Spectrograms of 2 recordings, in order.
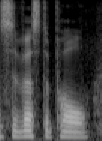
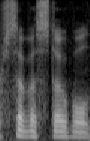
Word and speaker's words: Sevastopol: Ukrainian missile strike in Sevastopol, or Sevastopol, depending on how you wanted to pronounce it.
